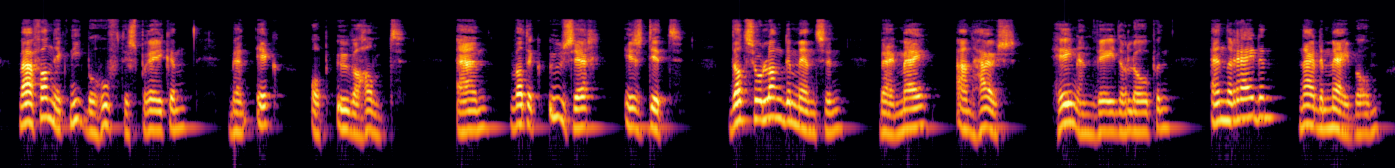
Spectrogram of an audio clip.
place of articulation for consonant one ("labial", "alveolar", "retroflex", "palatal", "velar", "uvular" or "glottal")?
labial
